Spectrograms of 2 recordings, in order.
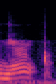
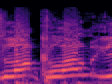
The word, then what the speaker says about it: Loch Lomond: It's not a lock. – It's Loch Lomond.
